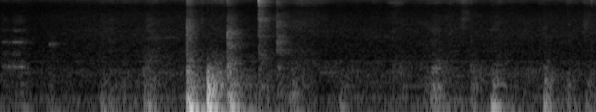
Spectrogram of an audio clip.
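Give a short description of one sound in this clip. Small footsteps and light thumps sound on a wooden floor.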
